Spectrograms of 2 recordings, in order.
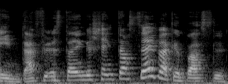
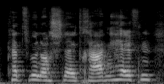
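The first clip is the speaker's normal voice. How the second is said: ordinary delivery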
